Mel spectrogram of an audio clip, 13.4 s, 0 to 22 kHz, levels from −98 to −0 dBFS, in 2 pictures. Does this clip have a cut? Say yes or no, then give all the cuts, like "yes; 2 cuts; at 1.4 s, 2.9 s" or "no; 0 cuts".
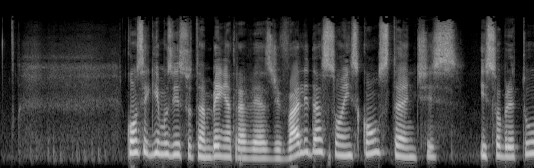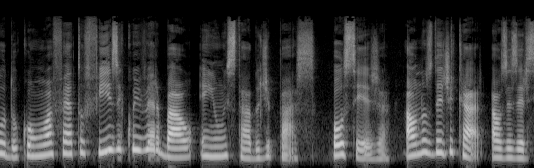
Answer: yes; 2 cuts; at 10.7 s, 11.6 s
